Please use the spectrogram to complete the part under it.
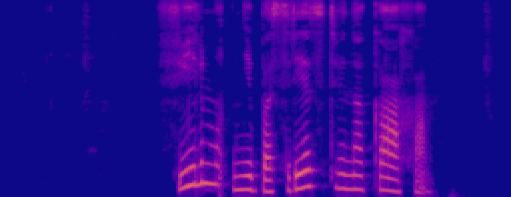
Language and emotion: Russian, neutral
